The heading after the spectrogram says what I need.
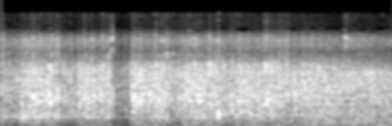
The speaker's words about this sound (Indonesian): Mari kita semuanya memuliakan Tuhan kita luar biasa. Amin. Kita berikan tepuk tangan bagi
